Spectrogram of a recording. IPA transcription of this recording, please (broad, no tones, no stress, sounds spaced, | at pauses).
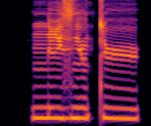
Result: n i zʲ ũ t y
